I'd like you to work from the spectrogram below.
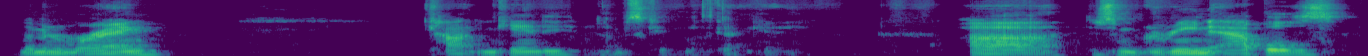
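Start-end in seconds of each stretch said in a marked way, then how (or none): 3.0-4.1 quick whispered joke; whispered aside. Real, not acted. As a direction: toss it off in a fast whisper. Joking aside after tasting notes.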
